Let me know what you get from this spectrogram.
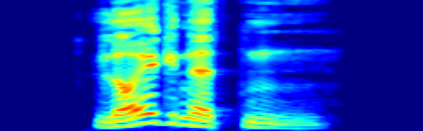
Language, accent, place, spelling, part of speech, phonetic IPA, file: German, Germany, Berlin, leugneten, verb, [ˈlɔɪ̯ɡnətn̩], De-leugneten.ogg
- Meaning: inflection of leugnen: 1. first/third-person plural preterite 2. first/third-person plural subjunctive II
